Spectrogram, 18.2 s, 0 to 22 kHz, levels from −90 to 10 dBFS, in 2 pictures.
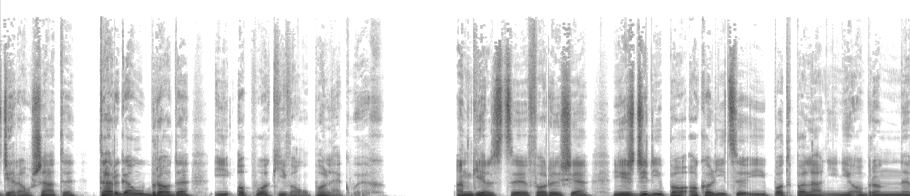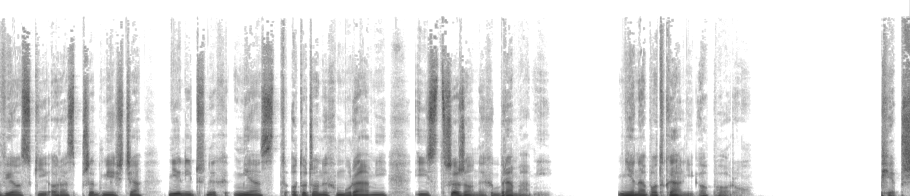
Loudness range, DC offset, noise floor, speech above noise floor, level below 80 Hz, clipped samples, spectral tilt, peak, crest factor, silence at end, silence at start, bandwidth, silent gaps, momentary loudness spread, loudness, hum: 4 LU; under 0.1%; under -90 dBFS; over 71 dB; -40 dBFS; under 0.1%; -5 dB/octave; -2 dBFS; 18 dB; 0 s; 0 s; 19.5 kHz; 4.23-4.54 s, 14.93-15.28 s, 16.95-17.91 s; 9 LU; -20 LUFS; none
